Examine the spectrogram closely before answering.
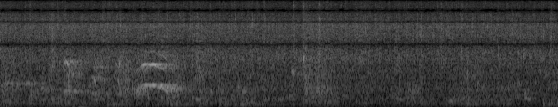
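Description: Water sloshing and splashing around a person wading through a deep creek pool, over a steady rush of running water.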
